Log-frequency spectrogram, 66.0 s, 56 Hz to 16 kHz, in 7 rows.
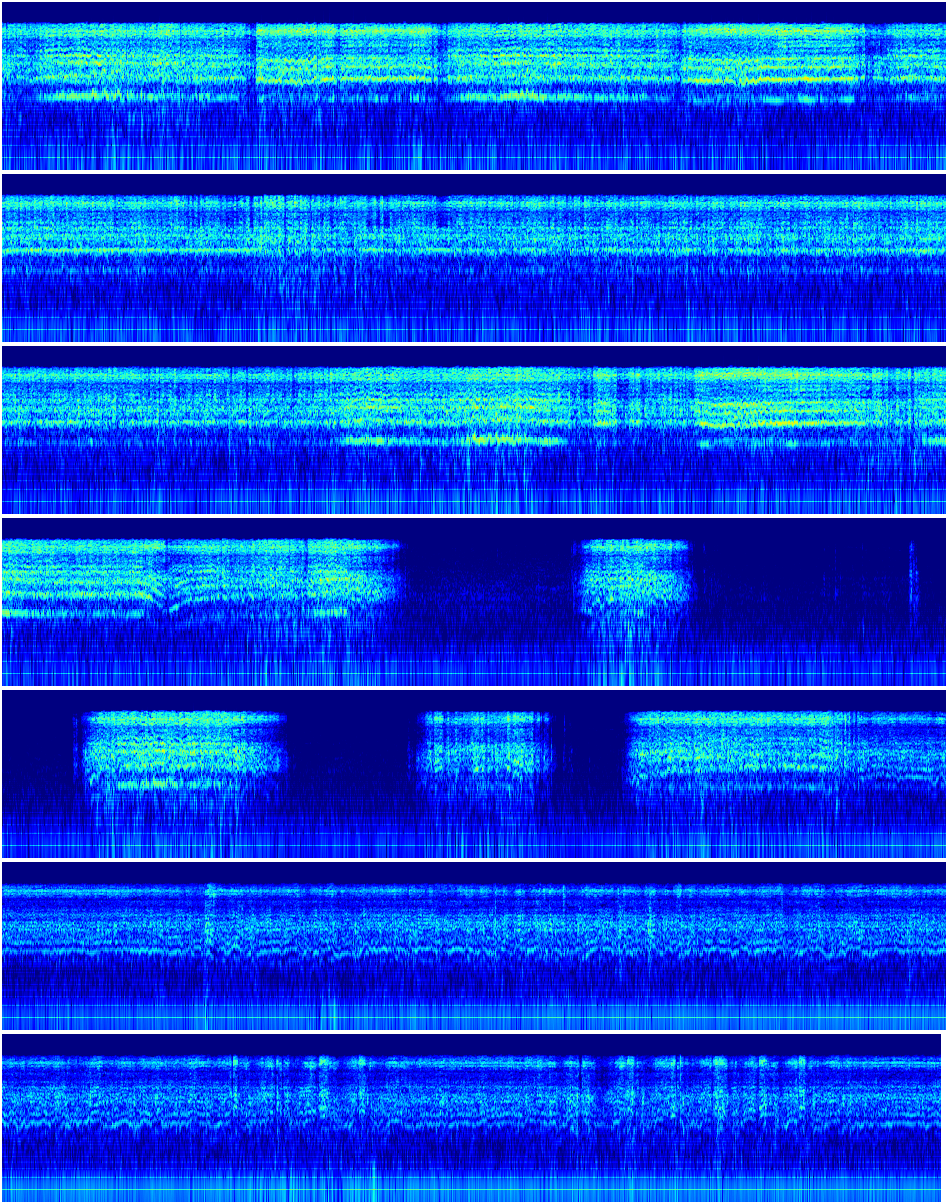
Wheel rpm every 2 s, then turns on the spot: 160, 160, 160, 160, 160, 160, 160, 160, 160, 160, 160, 160, 160, 160, 160, 130, 30, 40, 0, 60, 50, 60, 100, 100, 70, 70, 70, 70, 70, 70, 70, 60, 70.
32-34 40-42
